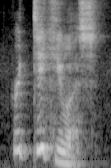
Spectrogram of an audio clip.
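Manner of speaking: scornful spat word. Acted. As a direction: spit it with contempt. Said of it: "the goddess spat".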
